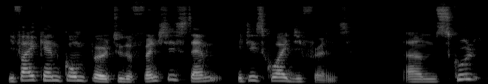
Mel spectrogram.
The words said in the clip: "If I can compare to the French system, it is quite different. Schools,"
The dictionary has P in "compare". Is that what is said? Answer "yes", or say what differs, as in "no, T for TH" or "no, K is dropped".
yes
